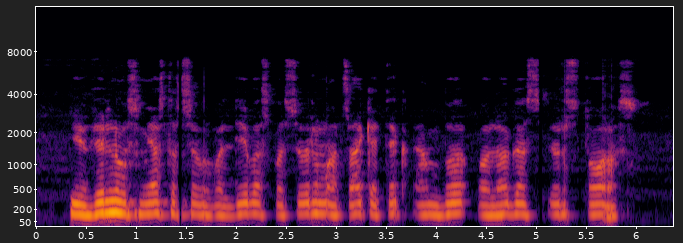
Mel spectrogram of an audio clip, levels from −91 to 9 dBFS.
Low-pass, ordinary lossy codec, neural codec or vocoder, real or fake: 7.2 kHz; MP3, 96 kbps; codec, 16 kHz, 16 kbps, FreqCodec, larger model; fake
